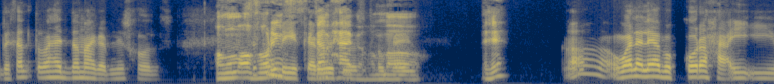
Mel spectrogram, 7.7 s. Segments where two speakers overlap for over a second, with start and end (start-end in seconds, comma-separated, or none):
2.3-3.8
